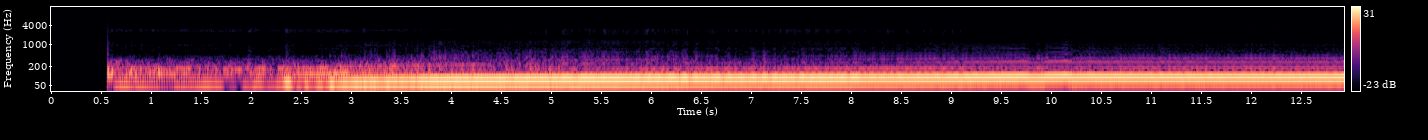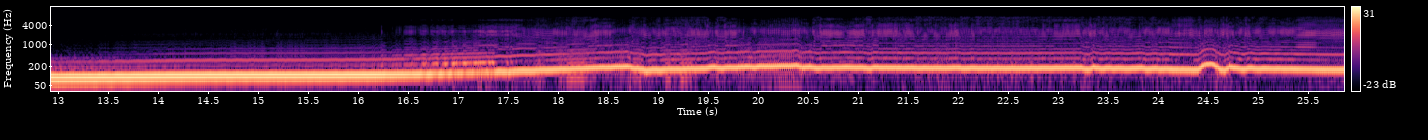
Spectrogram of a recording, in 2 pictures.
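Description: Ligier race car's Honda engine running. A steady low engine note starts about half a second in and climbs slowly in pitch. After about 16 seconds the revs rise faster and the sound turns brighter, and the pitch dips briefly twice near the end.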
